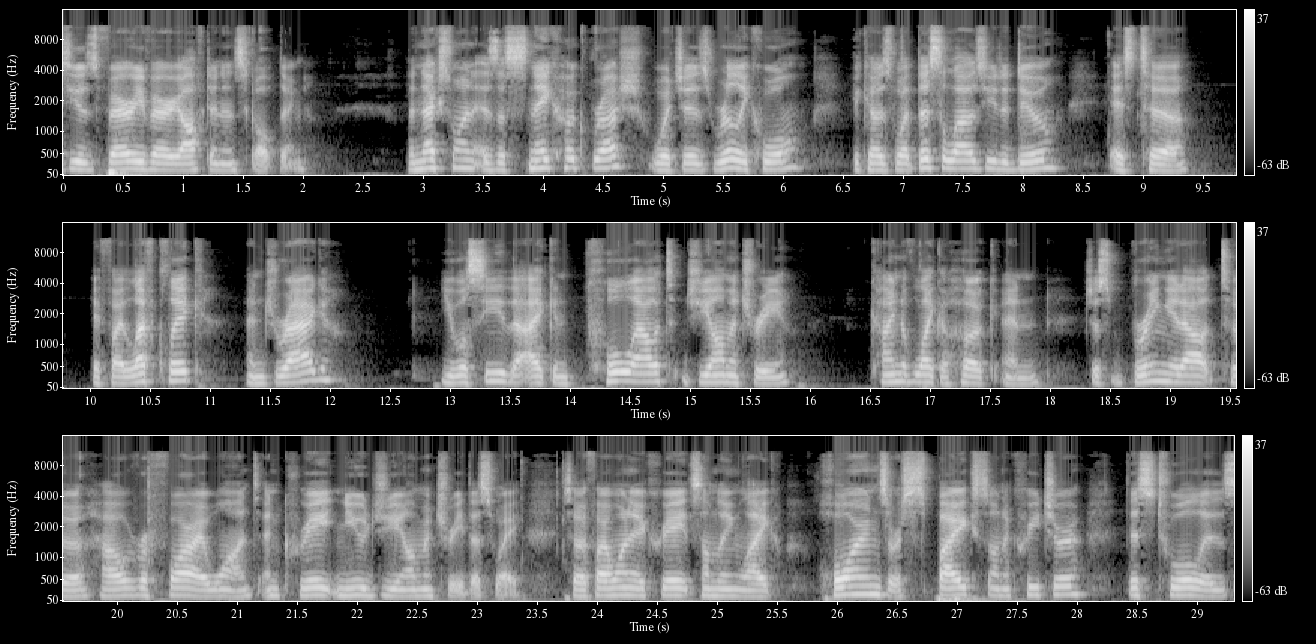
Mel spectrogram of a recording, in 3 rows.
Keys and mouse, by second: 10.5-20.2 drag, 22.2 click, 22.9-29.3 middle drag.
